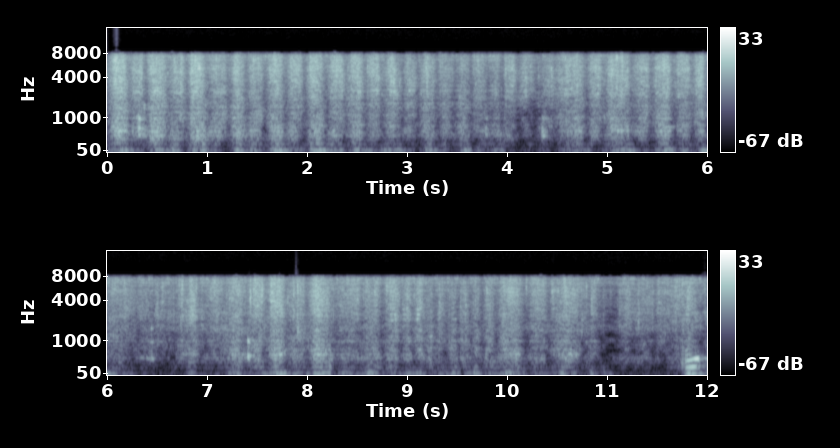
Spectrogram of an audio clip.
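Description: Vegetable brush scrubbing the rough skin of a pineapple in quick, even back-and-forth strokes, with tap water running over it.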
